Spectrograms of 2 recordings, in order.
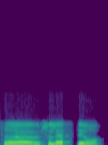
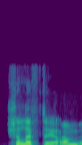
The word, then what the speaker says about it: Skellefteå: Yeah, it's Skellefteå. – Skellefteå. – It's like she left you.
